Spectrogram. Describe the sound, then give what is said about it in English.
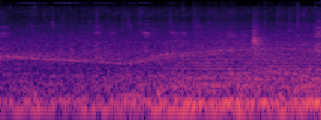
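A distant police siren wails in a slow rising and falling sweep, faint but steady above a low rumble of traffic, growing slightly louder toward the end. “Attempting to appear normal, Deborah tried to walk at a normal pace, but the sirens in the distance increased her paranoia.”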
